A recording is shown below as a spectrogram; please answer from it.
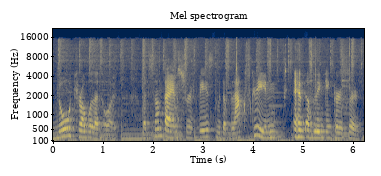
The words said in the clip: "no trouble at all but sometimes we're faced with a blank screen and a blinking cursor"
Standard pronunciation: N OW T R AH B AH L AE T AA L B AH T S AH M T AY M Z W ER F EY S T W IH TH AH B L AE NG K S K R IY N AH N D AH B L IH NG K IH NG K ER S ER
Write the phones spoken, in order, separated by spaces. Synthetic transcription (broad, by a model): N OW T R AH B AH L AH T AA L B AH T S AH M T AY M S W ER F EY S T W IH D AH B L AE K S K R IY N AH N D AH B L IH NG K IH NG K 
